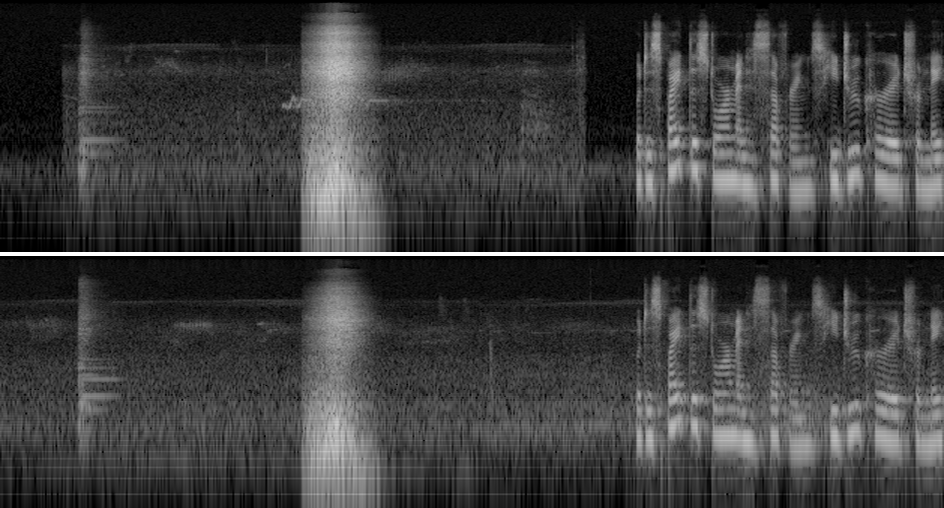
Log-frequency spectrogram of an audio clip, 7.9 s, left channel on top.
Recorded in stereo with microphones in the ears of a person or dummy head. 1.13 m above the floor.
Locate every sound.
0.7 s a snare drum: 55° right (ahead or behind), 9.5 m
2.5 s a whoosh: 45° left (ahead or behind), 0.6 m
5.3 s a woman speaking: 10° left (ahead or behind), 0.8 m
